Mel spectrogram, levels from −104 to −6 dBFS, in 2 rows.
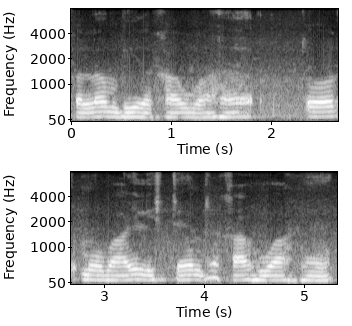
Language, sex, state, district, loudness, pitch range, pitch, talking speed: Hindi, male, Jharkhand, Deoghar, -13 LUFS, 120-130 Hz, 120 Hz, 125 wpm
